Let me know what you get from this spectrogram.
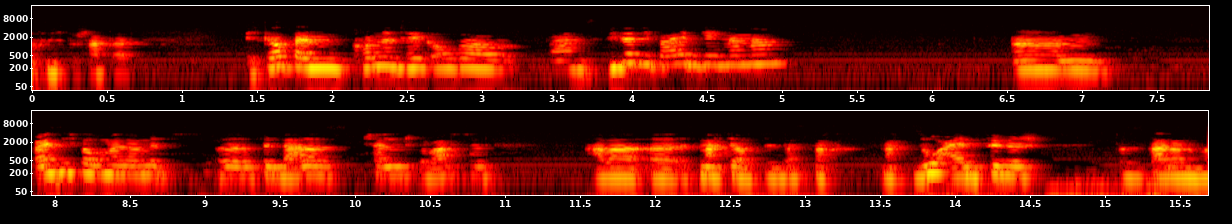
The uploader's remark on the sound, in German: Sorry für die wacke Soundqualität.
